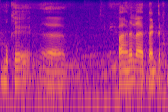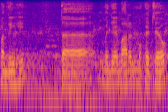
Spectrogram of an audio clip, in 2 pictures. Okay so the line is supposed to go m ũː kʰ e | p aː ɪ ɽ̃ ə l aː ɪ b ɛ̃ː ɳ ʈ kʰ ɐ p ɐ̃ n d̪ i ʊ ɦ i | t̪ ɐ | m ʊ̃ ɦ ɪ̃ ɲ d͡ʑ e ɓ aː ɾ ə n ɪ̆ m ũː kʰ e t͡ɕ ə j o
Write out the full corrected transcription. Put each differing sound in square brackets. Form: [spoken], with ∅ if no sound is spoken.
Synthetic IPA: m ũː kʰ e | p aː ɪ ɽ̃ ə l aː ɪ [p] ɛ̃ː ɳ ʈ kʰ ɐ p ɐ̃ n d̪ i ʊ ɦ i | t̪ ɐ | m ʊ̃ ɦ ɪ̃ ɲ d͡ʑ e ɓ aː ɾ ə n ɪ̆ m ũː kʰ e t͡ɕ [ɐ] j o

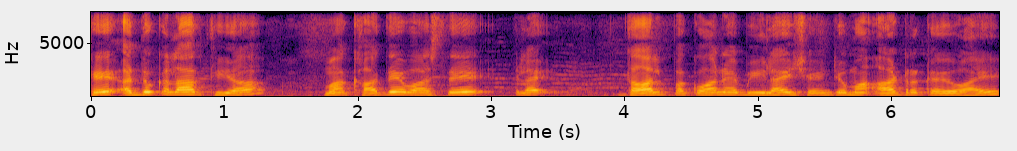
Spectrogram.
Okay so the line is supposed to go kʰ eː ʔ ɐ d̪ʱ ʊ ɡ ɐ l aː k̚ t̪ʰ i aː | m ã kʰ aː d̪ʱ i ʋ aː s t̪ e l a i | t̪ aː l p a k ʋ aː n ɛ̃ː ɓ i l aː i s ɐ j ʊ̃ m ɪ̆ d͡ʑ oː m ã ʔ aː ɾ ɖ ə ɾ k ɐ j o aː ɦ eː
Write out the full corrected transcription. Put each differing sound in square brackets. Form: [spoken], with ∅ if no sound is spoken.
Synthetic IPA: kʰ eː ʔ ɐ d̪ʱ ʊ [k] ɐ l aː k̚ t̪ʰ i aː | m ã kʰ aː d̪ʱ [e] ʋ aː s t̪ e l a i | [d̪] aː l p [ɐ] k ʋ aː n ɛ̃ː ɓ i l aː i [ʃ] ɐ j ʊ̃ [n] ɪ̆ d͡ʑ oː m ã ʔ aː ɾ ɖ ə ɾ k ɐ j o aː ɦ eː

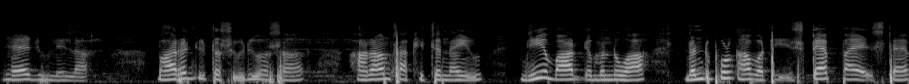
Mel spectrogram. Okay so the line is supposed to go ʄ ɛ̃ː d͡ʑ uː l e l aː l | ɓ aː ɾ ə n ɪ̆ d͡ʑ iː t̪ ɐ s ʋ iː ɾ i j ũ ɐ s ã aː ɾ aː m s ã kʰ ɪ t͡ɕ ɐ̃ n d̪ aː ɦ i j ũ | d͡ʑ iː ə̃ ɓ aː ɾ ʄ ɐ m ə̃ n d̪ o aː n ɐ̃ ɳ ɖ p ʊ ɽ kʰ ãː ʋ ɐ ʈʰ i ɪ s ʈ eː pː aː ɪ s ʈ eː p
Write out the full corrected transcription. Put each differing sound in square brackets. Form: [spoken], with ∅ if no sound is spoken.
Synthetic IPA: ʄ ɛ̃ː d͡ʑ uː l e l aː l | ɓ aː ɾ ə n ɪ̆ d͡ʑ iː t̪ ɐ s ʋ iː ɾ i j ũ ɐ s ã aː ɾ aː m s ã kʰ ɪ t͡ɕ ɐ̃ n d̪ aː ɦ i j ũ | d͡ʑ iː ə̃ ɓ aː ɾ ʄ ɐ m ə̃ n d̪ o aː n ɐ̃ ɳ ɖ p ʊ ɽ kʰ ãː ʋ ɐ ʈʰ i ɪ s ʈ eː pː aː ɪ s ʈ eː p

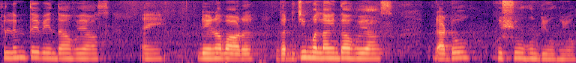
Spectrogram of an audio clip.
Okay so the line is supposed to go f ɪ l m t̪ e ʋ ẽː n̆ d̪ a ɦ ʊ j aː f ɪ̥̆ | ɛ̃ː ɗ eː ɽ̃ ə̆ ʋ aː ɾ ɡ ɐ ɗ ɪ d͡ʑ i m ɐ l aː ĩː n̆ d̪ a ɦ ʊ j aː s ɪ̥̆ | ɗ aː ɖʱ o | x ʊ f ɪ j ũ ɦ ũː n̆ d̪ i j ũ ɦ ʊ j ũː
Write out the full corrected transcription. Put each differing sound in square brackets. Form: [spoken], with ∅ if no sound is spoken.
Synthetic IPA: f ɪ l m t̪ e ʋ ẽː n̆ d̪ a ɦ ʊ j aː [s] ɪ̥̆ | ɛ̃ː ɗ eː ɽ̃ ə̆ ʋ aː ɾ ɡ ɐ ɗ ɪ d͡ʑ i m ɐ l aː ĩː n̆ d̪ a ɦ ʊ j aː s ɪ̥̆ | ɗ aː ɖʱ o | x ʊ [ʃ] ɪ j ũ ɦ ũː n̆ d̪ i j ũ ɦ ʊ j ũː

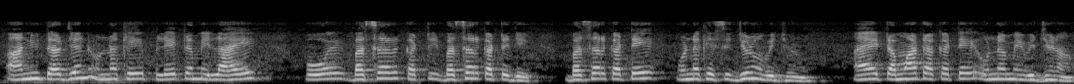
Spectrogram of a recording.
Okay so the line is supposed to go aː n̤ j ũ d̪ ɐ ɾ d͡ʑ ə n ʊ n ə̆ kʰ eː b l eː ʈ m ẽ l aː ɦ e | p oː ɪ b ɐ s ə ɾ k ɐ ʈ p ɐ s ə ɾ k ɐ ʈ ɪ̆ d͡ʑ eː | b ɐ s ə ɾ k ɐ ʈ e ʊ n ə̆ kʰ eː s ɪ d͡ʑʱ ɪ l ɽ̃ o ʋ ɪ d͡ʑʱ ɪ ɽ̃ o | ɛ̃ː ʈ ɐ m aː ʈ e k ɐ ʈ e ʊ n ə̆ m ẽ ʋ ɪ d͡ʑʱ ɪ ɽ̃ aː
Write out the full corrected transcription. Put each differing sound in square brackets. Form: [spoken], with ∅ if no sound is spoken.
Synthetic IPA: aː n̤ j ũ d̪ ɐ ɾ d͡ʑ ə n ʊ n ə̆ kʰ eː [p] l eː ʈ m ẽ l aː ɦ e | p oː ɪ b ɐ s ə ɾ k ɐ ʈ [b] ɐ s ə ɾ k ɐ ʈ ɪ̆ d͡ʑ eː | b ɐ s ə ɾ k ɐ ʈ e ʊ n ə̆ kʰ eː s ɪ d͡ʑʱ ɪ [∅] ɽ̃ o ʋ ɪ d͡ʑʱ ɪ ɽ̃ o | ɛ̃ː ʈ ɐ m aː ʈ [a] k ɐ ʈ e ʊ n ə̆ m ẽ ʋ ɪ d͡ʑʱ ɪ ɽ̃ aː

